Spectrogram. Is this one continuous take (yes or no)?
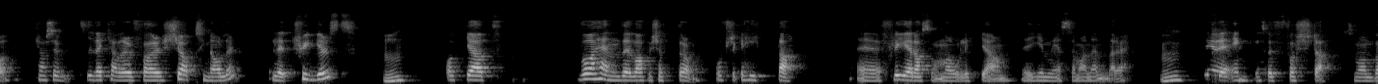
yes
